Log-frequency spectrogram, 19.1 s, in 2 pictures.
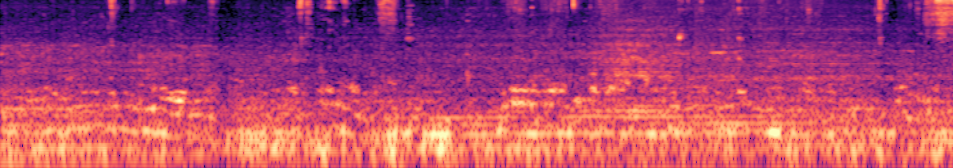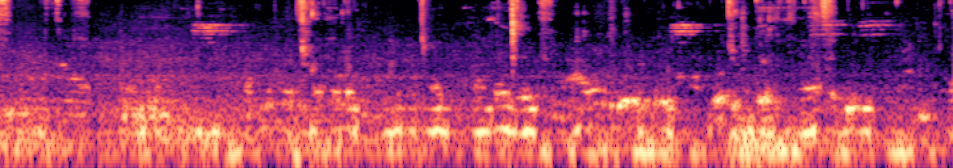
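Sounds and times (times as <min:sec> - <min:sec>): wet chewing mouth clicks: 0:02.9 - 0:10.4, 0:12.2 - 0:19.0.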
